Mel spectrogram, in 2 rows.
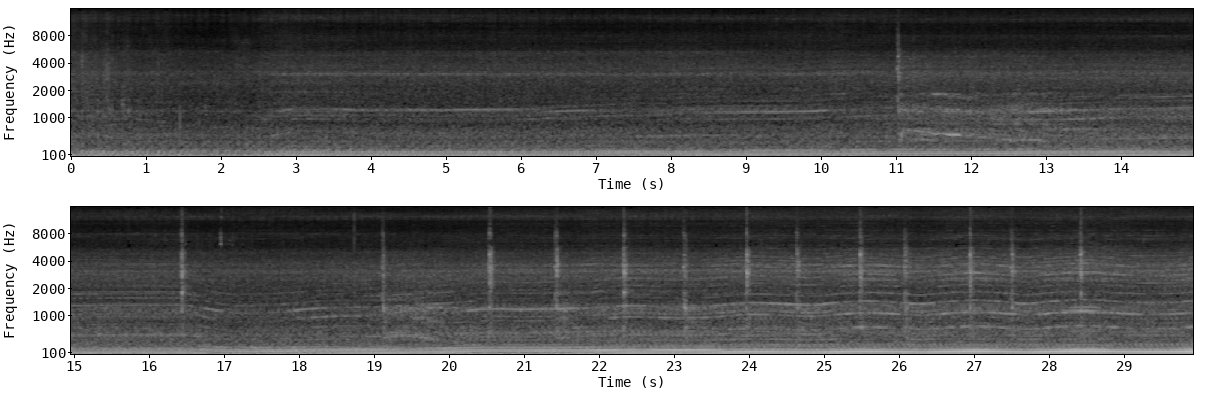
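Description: Rock-crawling 3rd gen Toyota 4Runner on one-ton axles working its way up a ledge: the engine runs steadily under load, then revs climb and grow louder in the second half, with a wavering whine over it. A run of sharp clicks joins in the last part.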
